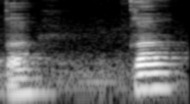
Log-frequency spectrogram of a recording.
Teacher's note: Lalu qo nah huruf qo itu di sikut tenggorokan lidahnya kita naikkan ya qo tidak ada hembusan udara ketika membaca qo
